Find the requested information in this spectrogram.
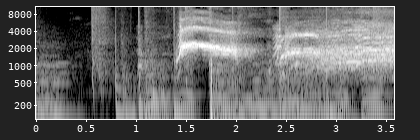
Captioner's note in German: Sie schreien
